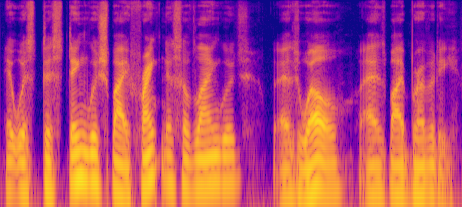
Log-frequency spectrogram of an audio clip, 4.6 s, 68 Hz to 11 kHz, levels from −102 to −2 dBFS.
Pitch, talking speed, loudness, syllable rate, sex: 100 Hz, 155 wpm, -18 LUFS, 4.8 syllables/s, male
